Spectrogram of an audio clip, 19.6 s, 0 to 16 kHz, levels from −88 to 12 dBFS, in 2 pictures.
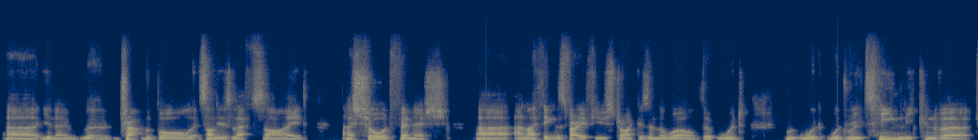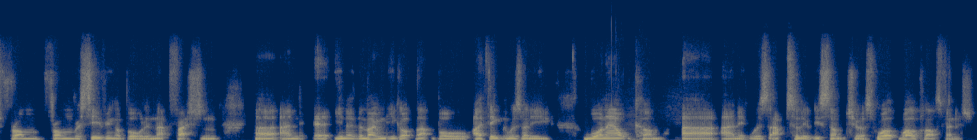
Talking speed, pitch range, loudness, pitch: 205 wpm, 95-105 Hz, -21 LUFS, 100 Hz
